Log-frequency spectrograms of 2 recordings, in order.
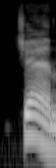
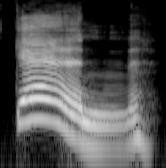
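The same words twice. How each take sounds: First: The name begins with a soft J sound. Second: The name begins with a hard G sound. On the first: The speaker calls it wrong. "like generator" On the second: The speaker calls it right. "it's pronounced Gen"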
